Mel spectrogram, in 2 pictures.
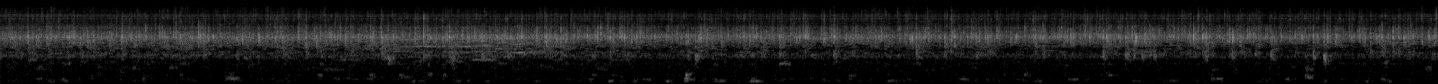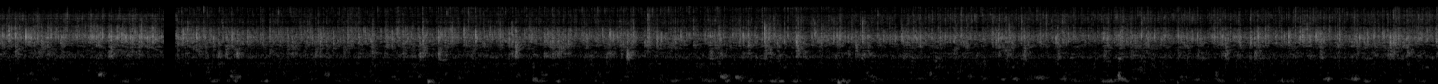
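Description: Heavy rain falling steadily, a dense hiss of drops with small patters throughout; the sound cuts out for an instant about halfway through.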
